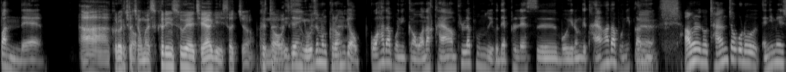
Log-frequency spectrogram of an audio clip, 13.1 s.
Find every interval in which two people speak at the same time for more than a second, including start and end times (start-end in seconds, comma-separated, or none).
4.3-5.7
